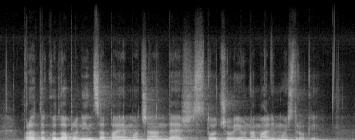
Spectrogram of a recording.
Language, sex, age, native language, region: Slovenian, male, 18-29, Slovenian, Savinja region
